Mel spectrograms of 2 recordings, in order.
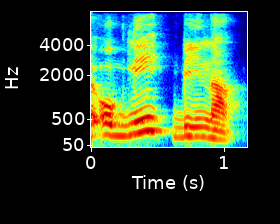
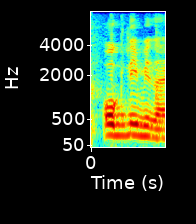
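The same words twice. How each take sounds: First: অগ্নিবীণা slowly split as ogni-bina; অগ্নিবীণা at half speed, in two parts; corrected pronunciation. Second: Said in the usual way. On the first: Shown as a demonstration. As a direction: draw out অগ্নিবীণা with a clear b in বীণা. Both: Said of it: "এটা কি হবে?".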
